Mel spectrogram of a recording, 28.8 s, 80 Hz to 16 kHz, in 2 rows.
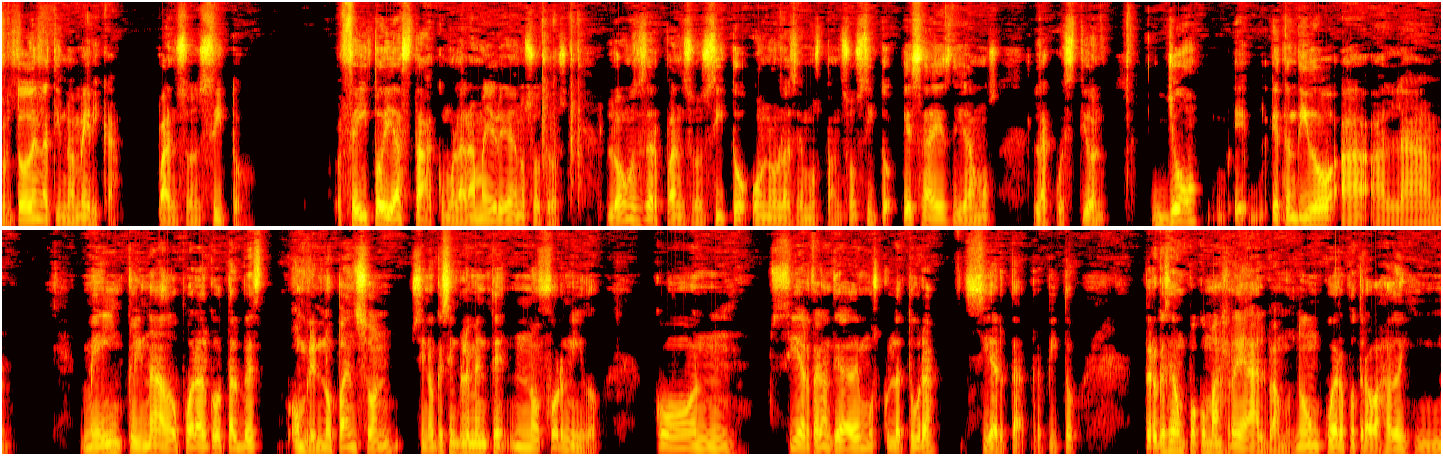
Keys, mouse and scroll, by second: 1.2-5.2 drag, 5.8 s, 6.1 y, 8.2 click, 9.0-10.0 drag, 10.8-11.9 drag, 18.8-19.4 scroll down 1, 19.4-21.1 drag, 21.3-21.9 scroll up 1, 23.3-23.9 scroll down 2, 23.9 scroll up 2, 24.2-24.5 scroll down 2, 24.5 scroll up 2, 24.7-26.8 scroll down 2.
